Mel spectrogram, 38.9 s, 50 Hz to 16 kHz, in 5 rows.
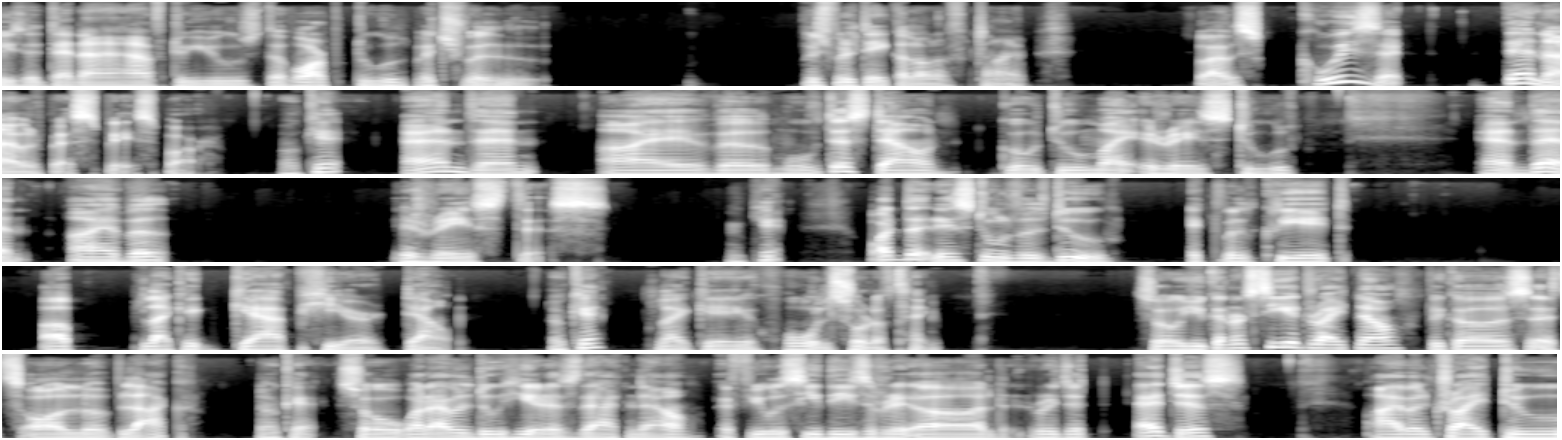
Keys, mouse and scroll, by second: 6.5 alt+click, 7.5 space, 8.4 alt+right click, 11.0 alt+click, 14.8 alt+right click, 19.7 alt+click, 20.8 space, 27.7 alt+right click, 28.0 alt+click, 35.1 alt+click, 35.9 alt+right click.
